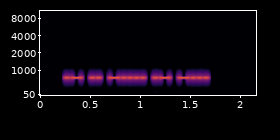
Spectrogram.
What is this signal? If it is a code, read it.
Morse code, heard as a keyed tone, about 38 wpm, 700 Hz. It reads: AI6AB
